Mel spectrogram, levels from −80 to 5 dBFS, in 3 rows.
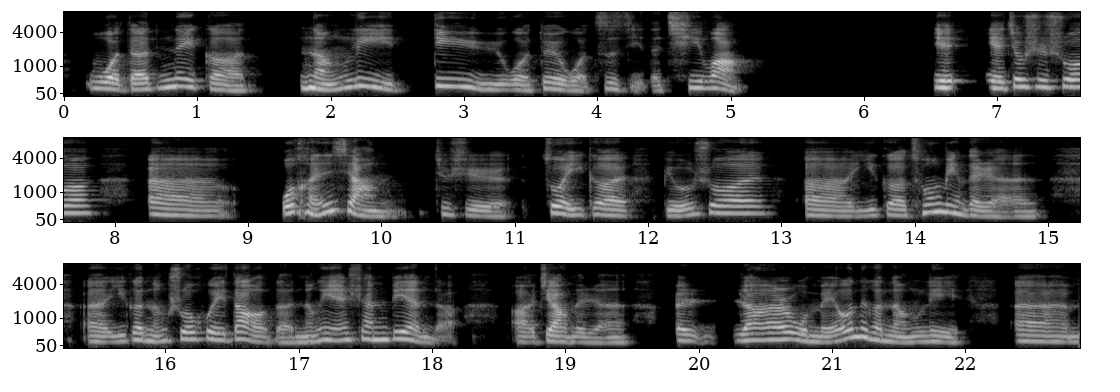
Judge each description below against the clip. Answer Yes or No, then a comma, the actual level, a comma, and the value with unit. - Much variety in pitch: Yes, wide, 5.8 semitones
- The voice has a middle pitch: Yes, medium, 170 Hz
